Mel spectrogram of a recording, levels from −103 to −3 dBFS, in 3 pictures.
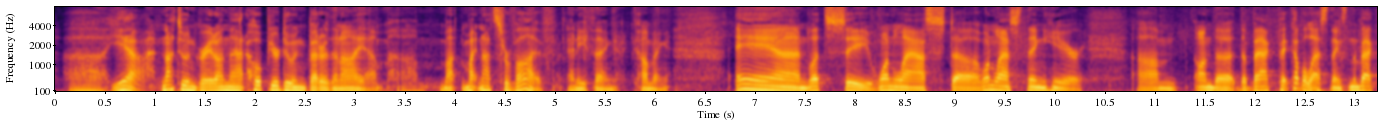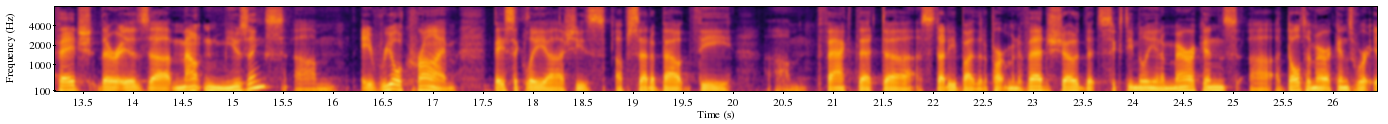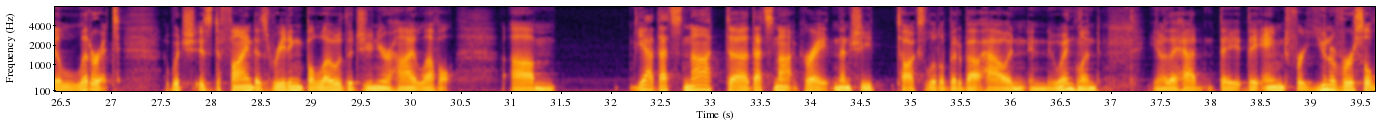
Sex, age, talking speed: male, 40-59, 180 wpm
